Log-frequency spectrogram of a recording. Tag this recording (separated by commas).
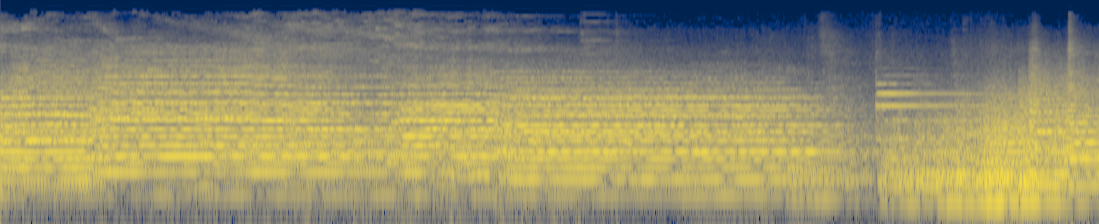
Music, Orchestra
